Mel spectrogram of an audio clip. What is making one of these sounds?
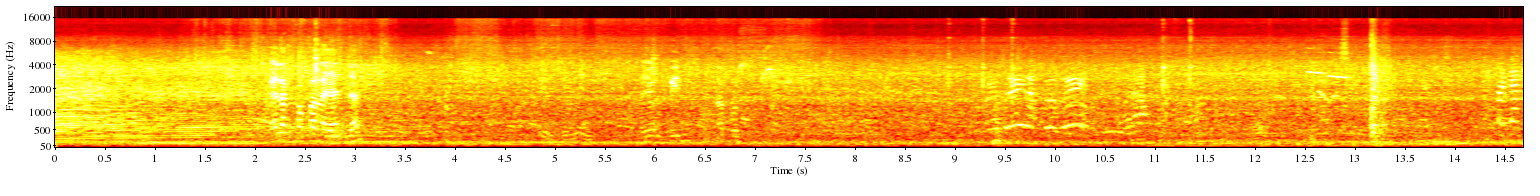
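Small metal parts click and scrape close by.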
